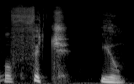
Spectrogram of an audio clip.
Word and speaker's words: uffiċċju: Sawa, issa, jekk aħna mmorru għall-uffiċċju, nindunaw illi l-aċċent qiegħed fis-sillaba tan-nofs iċċ. Uffiċċju.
